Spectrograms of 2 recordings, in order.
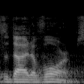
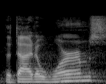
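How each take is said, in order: First: Worms begins with a German V sound. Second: Worms begins with an English W sound. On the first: The speaker calls it right. "pronouncing the W as a German is important" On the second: The speaker calls it wrong. "is not as good as"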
